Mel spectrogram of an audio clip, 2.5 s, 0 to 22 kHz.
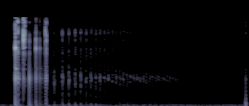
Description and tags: A tablet of aspiring into a empty glass 2
A tablet of aspiring falling into a empty glass. Recorded with a shure condenser mic.
aspiring, empty, glass, tablet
